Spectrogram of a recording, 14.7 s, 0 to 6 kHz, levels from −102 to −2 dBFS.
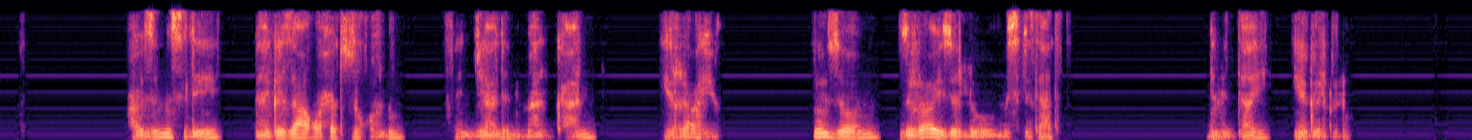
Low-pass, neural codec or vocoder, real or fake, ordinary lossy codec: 5.4 kHz; vocoder, 22.05 kHz, 80 mel bands, HiFi-GAN; fake; MP3, 48 kbps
